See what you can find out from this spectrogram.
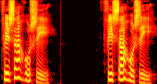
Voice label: "fesahuse", muscogee

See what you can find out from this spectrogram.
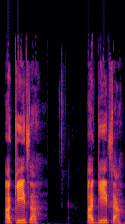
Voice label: "vkerrv", Muscogee

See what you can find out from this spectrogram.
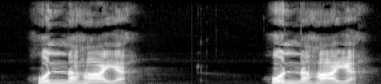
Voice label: "honnv hayv", Muscogee

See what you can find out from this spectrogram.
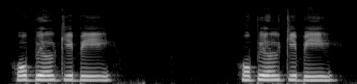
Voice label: "hopelkepe", Muscogee

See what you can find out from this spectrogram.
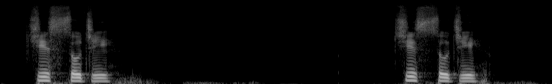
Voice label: "cessuce", muscogee; Mvskoke Words with Voicing Consonants; A Dictionary of Creek/Muskogee; SIL International

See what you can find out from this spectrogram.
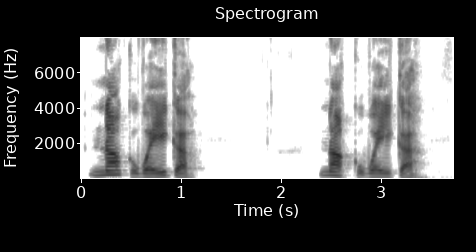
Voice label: "nak wikv", Muscogee

